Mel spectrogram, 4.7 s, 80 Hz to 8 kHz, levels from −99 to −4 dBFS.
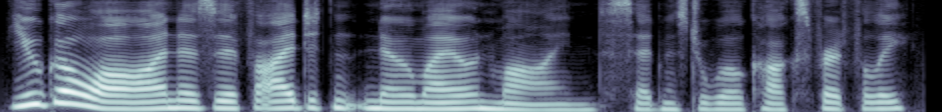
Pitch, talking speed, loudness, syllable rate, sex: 185 Hz, 190 wpm, -19 LUFS, 4.0 syllables/s, female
